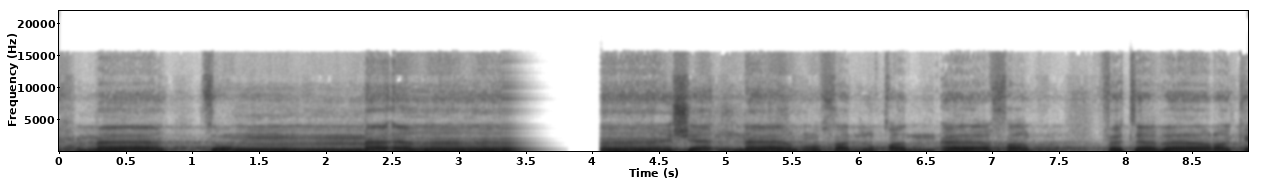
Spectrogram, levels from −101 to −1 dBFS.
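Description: At 3.33 s the audio hits a call audio freeze: the last sound smears into a fading buzz, goes silent, then resumes at 4.08 s, likely from stalled packets.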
